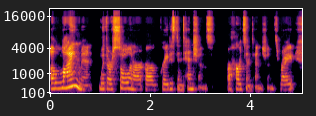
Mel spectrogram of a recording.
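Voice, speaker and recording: Lively intonation and an animated tone mark this woman's high-pitched voice as she speaks at a moderate pace. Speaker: wellness teacher and tarot reader. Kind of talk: live stream talk. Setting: live stream on social media. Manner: loud.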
